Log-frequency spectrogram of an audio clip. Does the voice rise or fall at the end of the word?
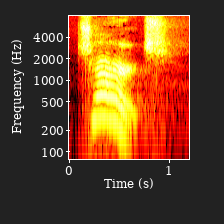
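fall. The voice falls at the end, like an exclamation. It celebrates church with confidence.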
